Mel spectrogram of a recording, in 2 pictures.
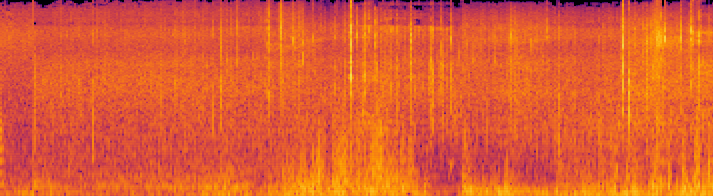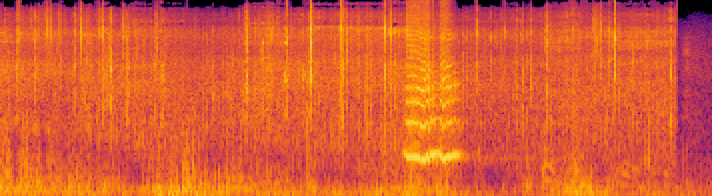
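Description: Wind buffeting the microphone in loud, uneven low gusts, with scattered clicks and knocks as a sliding window is pulled shut. A brief high-pitched squeal near the end.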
